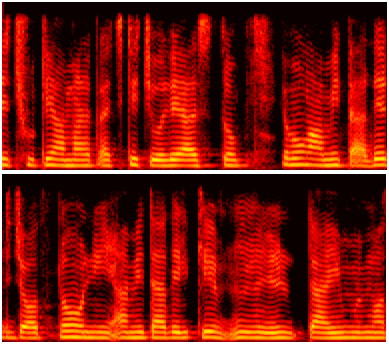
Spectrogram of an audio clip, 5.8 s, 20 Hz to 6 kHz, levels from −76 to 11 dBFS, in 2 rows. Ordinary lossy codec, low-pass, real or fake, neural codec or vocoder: none; 5.4 kHz; fake; codec, 16 kHz, 2 kbps, FreqCodec, larger model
